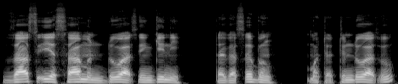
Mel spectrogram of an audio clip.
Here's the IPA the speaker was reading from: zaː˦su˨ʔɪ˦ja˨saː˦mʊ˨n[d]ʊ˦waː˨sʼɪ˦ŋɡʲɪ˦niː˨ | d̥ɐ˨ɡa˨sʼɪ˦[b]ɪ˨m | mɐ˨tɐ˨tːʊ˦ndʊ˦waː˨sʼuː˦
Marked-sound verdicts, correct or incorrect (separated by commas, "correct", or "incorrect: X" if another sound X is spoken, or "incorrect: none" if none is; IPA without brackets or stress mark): correct, correct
